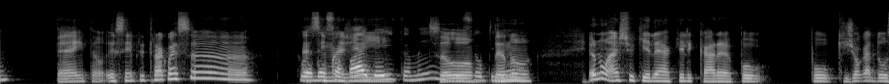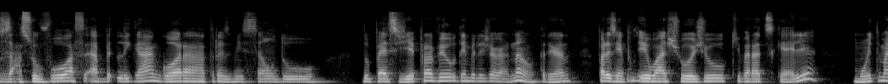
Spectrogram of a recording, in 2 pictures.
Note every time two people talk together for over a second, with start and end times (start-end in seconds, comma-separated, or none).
3.0-5.3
